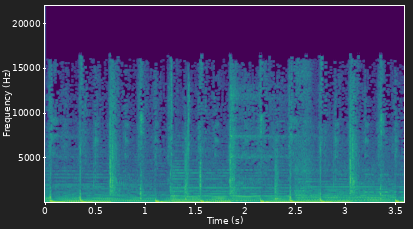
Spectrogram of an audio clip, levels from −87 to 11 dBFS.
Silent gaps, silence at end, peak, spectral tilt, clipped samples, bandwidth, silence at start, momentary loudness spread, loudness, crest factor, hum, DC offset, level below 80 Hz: none; 0 s; 0 dBFS; -5 dB/octave; under 0.1%; 17 kHz; 0 s; 3 LU; -15 LUFS; 12 dB; none; under 0.1%; -16 dBFS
